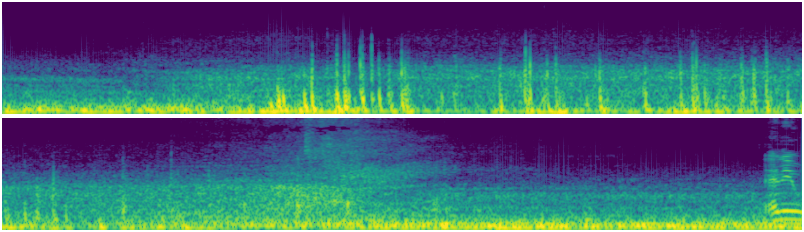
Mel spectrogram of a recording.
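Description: Car cabin road noise as the car drives slowly: a steady low rumble, with a cluster of light clicks and knocks about one to three seconds in and a brief hiss around five seconds in.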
